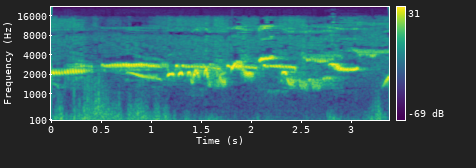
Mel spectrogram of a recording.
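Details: Loud white-rumped shama, a gacor training bird, giving sustained warbling whistles that waver and slide, with low rumbling noise beneath.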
